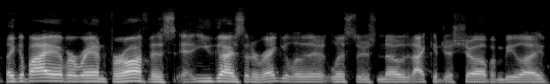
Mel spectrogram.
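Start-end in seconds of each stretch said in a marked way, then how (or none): none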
